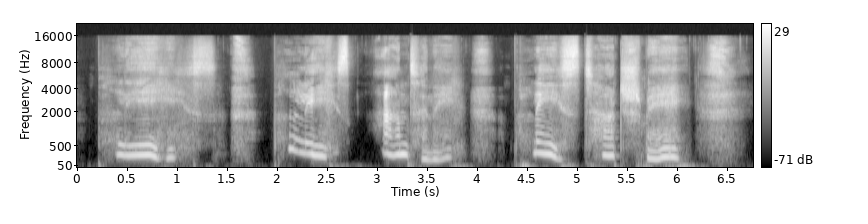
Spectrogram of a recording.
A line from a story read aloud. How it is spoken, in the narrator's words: Aziraphale read, a desperate plea, his voice laden with arousal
